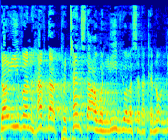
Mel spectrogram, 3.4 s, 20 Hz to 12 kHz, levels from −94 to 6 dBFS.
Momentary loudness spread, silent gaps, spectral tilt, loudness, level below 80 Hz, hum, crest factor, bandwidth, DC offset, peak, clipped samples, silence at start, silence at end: 8 LU; none; -4 dB/octave; -20 LUFS; -48 dBFS; none; 16 dB; 11 kHz; under 0.1%; -4 dBFS; under 0.1%; 0 s; 0 s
